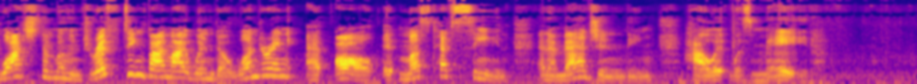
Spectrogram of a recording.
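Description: A woman speaks with animation close by, her voice rising and falling.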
